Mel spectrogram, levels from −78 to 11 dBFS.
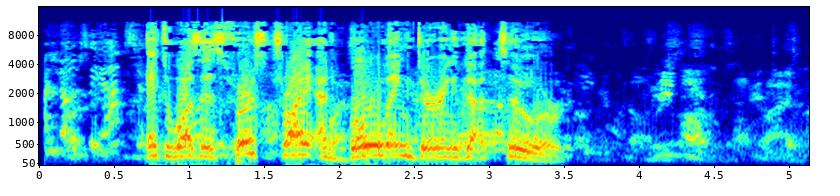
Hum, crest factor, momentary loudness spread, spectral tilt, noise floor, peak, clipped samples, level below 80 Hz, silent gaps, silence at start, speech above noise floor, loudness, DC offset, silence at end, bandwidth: none; 12 dB; 18 LU; -2.5 dB/octave; -40 dBFS; 0 dBFS; under 0.1%; -50 dBFS; none; 0.05 s; 29 dB; -9 LUFS; under 0.1%; 0.1 s; 12 kHz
